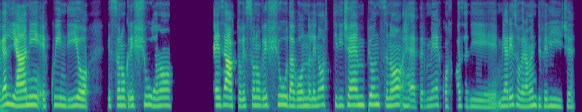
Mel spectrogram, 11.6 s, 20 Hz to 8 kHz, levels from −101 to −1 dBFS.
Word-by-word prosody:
Galliani 220 -1 +6
e 180 0 -4
quindi 200 -4 -3
io 190 -3 +2 0.3
che 195 - -6
sono 205 +1 0
cresciuta, 200 +1 -2
no 205 0 -1 0.8
esatto, 210 -2 +5
che 190 - -1
sono 210 +2 -2
cresciuta 210 0 -1
con 190 +1 -1
le 195 0 -1
notti 225 +2 -4
di 205 0 -4
Champions, 225 +2 +1
no, 210 +3 +2
eh, 175 -4 -3
per 185 -1 -9
me 200 +3 -4
è 220 - -10
qualcosa 190 +1 -8
di 170 - -7
mi 195 - -3
ha 195 - +2
reso 215 +1 -1
veramente 195 +2 -2
felice. 180 -2 -6
200 Hz, 150 wpm, -23 LUFS, 190-215 Hz, 0.8 s, Galliani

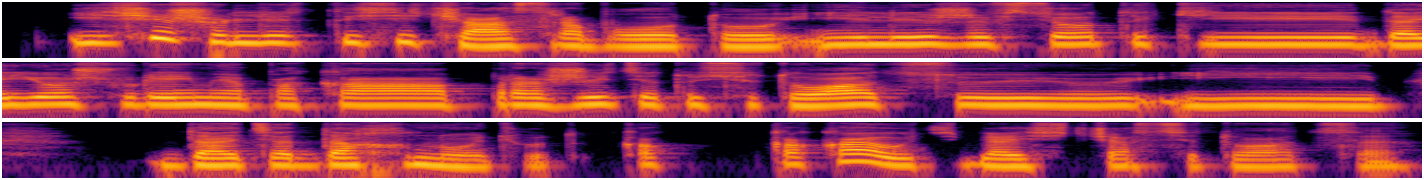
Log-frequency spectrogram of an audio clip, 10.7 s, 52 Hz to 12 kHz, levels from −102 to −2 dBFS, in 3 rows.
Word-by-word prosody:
ищешь 235 +8 +3
ли 230 -1 +1
ты 230 +2 -6
сейчас 180 -7 +1
работу, 160 -1 +1
или 195 +3 +1
же 195 -1 0
всё-таки 195 -1 -1
даёшь 190 +2 +1
время 190 -1 +1
пока 180 0 +2
прожить 190 +2 -1
эту 190 0 -3
ситуацию, 185 -1 +1
и 170 -1 -2 0.4
дать 180 +1 +1
отдохнуть? 175 -3 -1
Вот - - -13
как 185 0 -6 0.2
какая 255 +6 +4
у 180 - +1
тебя 170 -1 -1
сейчас 165 0 -6
ситуация? 155 - -7
185 Hz, 135 wpm, -21 LUFS, 170-195 Hz, 0.4 s, какая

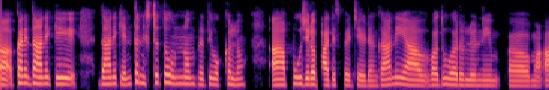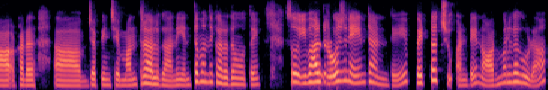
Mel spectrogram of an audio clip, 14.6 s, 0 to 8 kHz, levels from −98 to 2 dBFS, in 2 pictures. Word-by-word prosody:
ఆహ్, 190 - +6
కానీ 240 -1 +6
దానికి, 220 -2 +5 0.5
దానికి 215 0 +2
ఎంత 210 +5 -8
నిష్టతో 255 +3 0
ఉన్నాం 220 -1 -2
ప్రతి 195 +1 -3
ఒక్కళ్ళం. 195 +1 -4 0.4
ఆ - - +8 0.2
పూజలో 220 -2 +4
పార్టిసిపేట్ 180 -1 0
చేయడం 165 -1 -3
కాని, 200 +4 +1 0.2
ఆ - - +4 0.3
వధూవరులని 180 -3 -1 0.3
ఆహ్, 160 0 -1
మ - - -5 0.4
అక్కడ 185 -2 -4 0.4
ఆహ్, 165 -1 0
జపించే 185 -1 -3
మంత్రాలు 210 +4 +1
గాని 170 +2 -4
ఎంతమందికి 280 +5 -1
అర్థమవుతాయి. 200 -2 -3 0.4
సో, 285 - +2 0.2
ఇవాల్టి 275 +2 +5
రోజున 315 +1 +2
ఏంటంటే 220 - -5 0.3
పెట్టొచ్చు. 340 - +2
అంటే 175 - -6
నార్మల్‌గా 260 +12 -1
కూడా 210 - -4
200 Hz, 135 wpm, -22 LUFS, 180-240 Hz, 0.5 s, ఆ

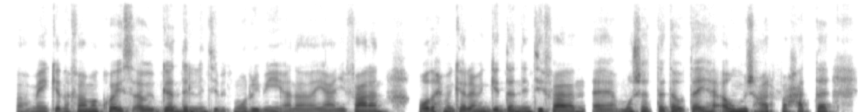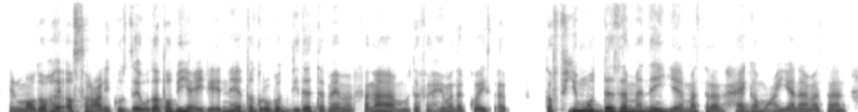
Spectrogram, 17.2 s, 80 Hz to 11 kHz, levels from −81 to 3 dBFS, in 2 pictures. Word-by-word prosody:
فاهماكِ، 170 0 -5
أنا 165 -1 -1
فاهمة 195 +4 +1
كويس 190 0 +1
أوي 190 0 +1
بجد 185 +1 +1
اللي 175 -4 0
أنتِ 185 +3 -5
بتمُرّي 175 +1 -3
بيه 175 0 -5
أنا 155 0 -4
يعني 145 0 -3
فعلًا 190 +3 +2 0.3
واضح 185 +3 +2
من 170 - 0
كلامِك 175 +3 0
جدًا 180 +1 +1
إن 180 - +1
أنتِ 180 +3 +1
فعلًا 180 -1 +3
آآ 150 -1 -1
مُشتتة 185 +3 0
وتايهة 180 +3 0
أو 225 +2 +2
مش 235 -1 +2
عارفة 225 +2 -3
حتى 210 +2 -1 0.4
الموضوع 170 +6 +2
هيأثر 195 +1 0
عليكم 175 +5 -1
إزاي، 170 -2 +1
وده 165 +7 +3
طبيعي 270 - +2
لأن 125 +9 -2
هي 195 +1 +2
تجربة 205 -1 0
جديدة 180 +2 0
تمامًا، 165 -6 -2
فأنا 175 +6 0
متفهمة 150 +2 -5
ده 170 - -2
كويس 170 0 -2
أوي. 135 - -4 0.4
طب 170 - 0
في 235 +11 0
مدة 270 -3 +6
زمنية 195 -4 +2
مثلًا 165 -2 -3
حاجة 175 +2 -4
معينة 155 +1 -3
مثلًا، 155 -2 -4
180 Hz, 180 wpm, -24 LUFS, 165-195 Hz, 0.4 s, مدة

